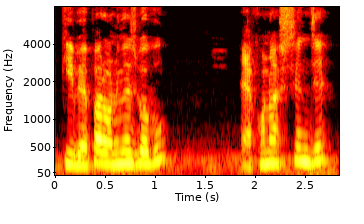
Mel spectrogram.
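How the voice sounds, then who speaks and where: High-pitched, pressing office manager acted by a man. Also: moderate pace, a little hiss or hum, lightly acted. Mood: disapproving. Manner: businesslike, formally polite but pressing. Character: brisk, demanding male office manager. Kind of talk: cartoon voice acting.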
